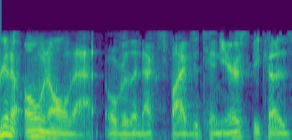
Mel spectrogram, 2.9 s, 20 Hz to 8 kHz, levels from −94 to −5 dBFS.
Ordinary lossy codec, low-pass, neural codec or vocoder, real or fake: AAC, 16 kbps; 7.2 kHz; codec, 16 kHz, 16 kbps, FreqCodec, larger model; fake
